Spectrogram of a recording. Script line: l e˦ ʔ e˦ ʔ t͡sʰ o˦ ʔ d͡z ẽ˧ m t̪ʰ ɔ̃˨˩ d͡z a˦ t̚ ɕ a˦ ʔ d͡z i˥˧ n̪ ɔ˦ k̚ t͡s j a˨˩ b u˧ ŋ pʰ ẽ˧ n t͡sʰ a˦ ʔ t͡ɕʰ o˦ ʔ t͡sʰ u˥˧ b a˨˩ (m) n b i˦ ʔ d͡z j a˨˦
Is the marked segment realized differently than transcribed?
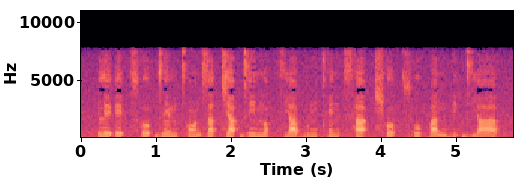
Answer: yes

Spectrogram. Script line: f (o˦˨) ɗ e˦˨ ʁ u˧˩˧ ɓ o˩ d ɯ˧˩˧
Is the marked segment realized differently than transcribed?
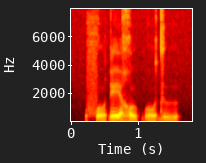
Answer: yes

